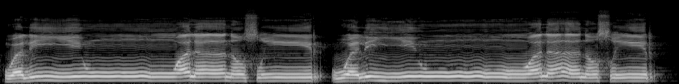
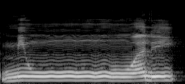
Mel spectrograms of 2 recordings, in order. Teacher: el sonido de la nun, el cuerpo de la nun, no está presente, pero sí la nasalización, sí la característica que la acompaña siempre, y es ese sonido que sale de la cavidad nasal. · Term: gunna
